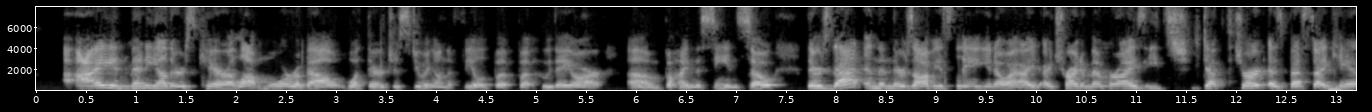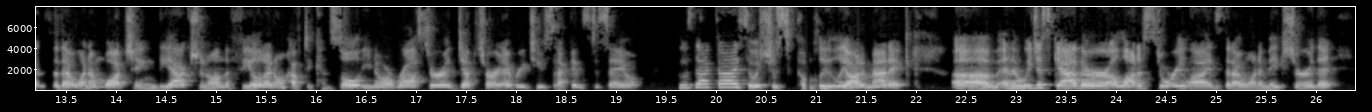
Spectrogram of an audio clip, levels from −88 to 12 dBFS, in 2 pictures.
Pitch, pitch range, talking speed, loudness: 200 Hz, 185-220 Hz, 225 wpm, -17 LUFS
